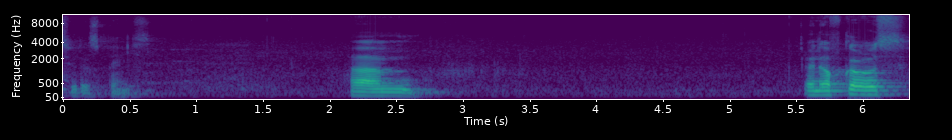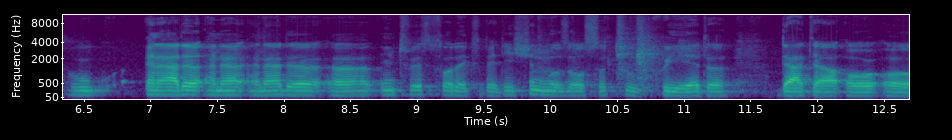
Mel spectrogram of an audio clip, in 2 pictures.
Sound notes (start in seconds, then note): none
